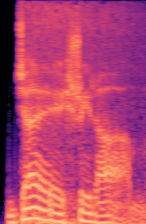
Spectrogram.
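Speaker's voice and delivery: slow, drawn-out low hail; devotional proclamation. Acted. Hanuman revealing himself before Ram, slow devotional hail. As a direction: stretch each word reverently.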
